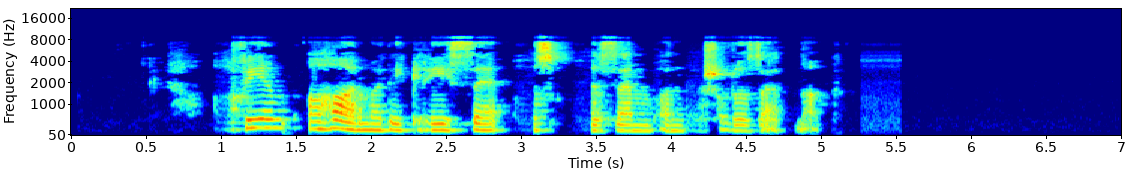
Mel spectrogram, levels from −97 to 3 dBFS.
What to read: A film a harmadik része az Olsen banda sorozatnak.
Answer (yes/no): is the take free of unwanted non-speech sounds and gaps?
yes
